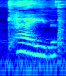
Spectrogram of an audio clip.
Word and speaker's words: Cade: Cade. How you spell it?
